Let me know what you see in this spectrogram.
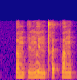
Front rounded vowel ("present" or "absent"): absent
